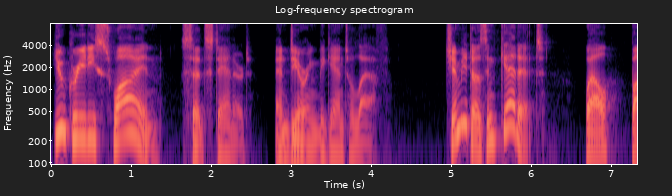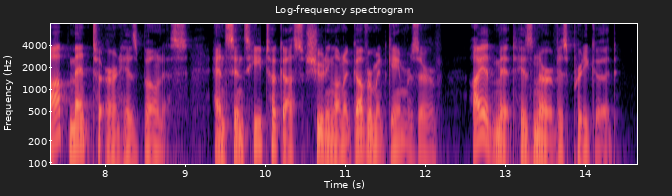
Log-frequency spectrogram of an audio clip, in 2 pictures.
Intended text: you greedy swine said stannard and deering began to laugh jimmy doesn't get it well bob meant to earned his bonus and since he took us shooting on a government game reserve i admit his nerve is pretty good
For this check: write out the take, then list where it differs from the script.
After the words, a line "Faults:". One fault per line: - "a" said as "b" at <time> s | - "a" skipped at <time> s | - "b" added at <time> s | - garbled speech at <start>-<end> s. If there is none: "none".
you greedy swine said stannard and deering began to laugh jimmy doesn't get it well bob meant to earn his bonus and since he took us shooting on a government game reserve i admit his nerve is pretty good
Faults:
- "earned" said as "earn" at 8.0 s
